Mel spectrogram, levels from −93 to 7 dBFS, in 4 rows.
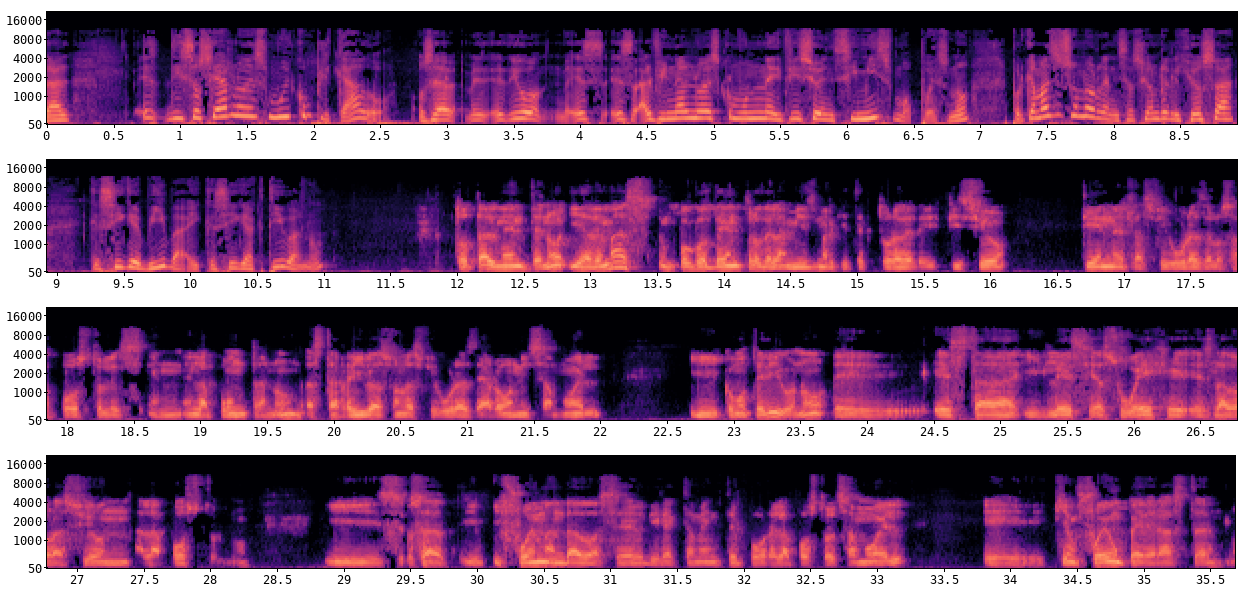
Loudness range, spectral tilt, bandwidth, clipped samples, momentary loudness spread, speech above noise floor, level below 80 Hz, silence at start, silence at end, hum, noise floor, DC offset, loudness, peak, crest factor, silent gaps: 4 LU; -5 dB/octave; 11.5 kHz; under 0.1%; 9 LU; 35 dB; -42 dBFS; 0 s; 0 s; none; -56 dBFS; under 0.1%; -22 LUFS; -6 dBFS; 16 dB; none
